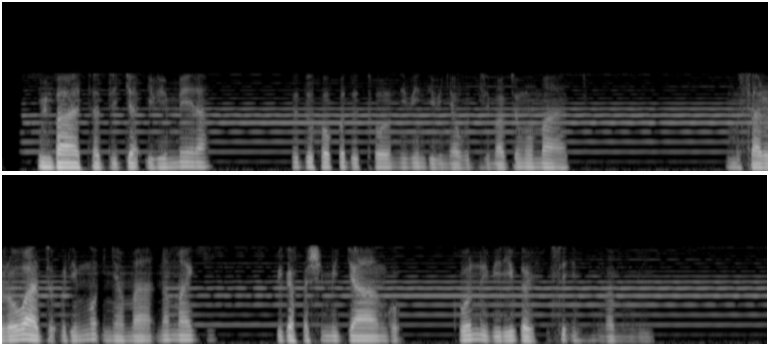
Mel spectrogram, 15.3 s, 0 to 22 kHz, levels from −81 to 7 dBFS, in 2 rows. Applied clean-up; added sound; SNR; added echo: none; Wind instrument, woodwind instrument; 18 dB; none.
